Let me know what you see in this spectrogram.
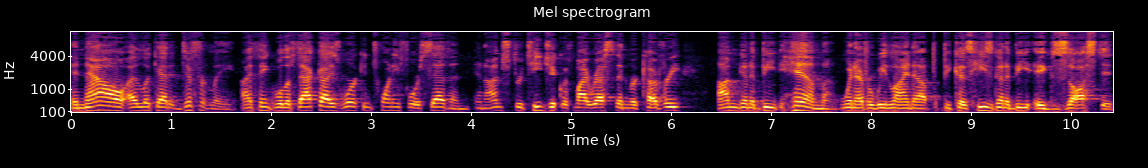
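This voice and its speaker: An American-accented man talks in an unremarkable speaking voice at a medium pitch. He moves at a fairly quick pace with hardly any pauses and fairly even intonation. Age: 40s. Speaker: basketball performance coach and speaker. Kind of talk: interview.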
